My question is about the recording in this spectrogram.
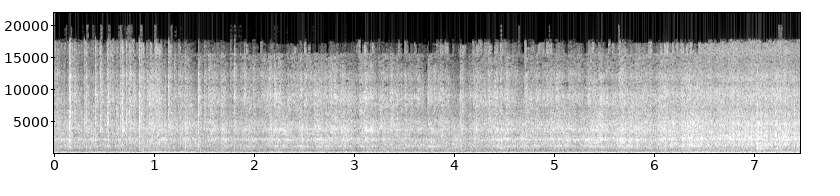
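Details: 1966 Coronet 426 Hemi V8 with dual exhaust with cutouts, air cleaner off, warming up: deep even burble, no misses, ticks or knocks; healthy smooth normal idle.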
